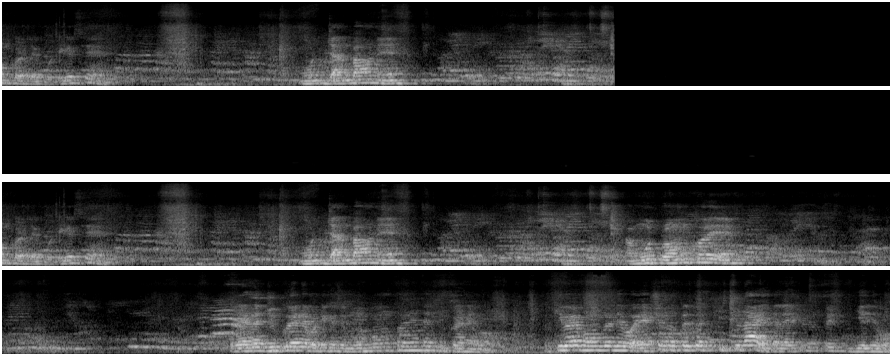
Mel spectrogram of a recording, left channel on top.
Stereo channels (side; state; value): left; drops out; at 6.2 s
